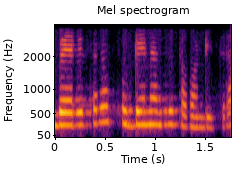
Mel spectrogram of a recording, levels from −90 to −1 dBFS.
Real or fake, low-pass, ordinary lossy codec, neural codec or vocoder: real; 3.6 kHz; none; none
